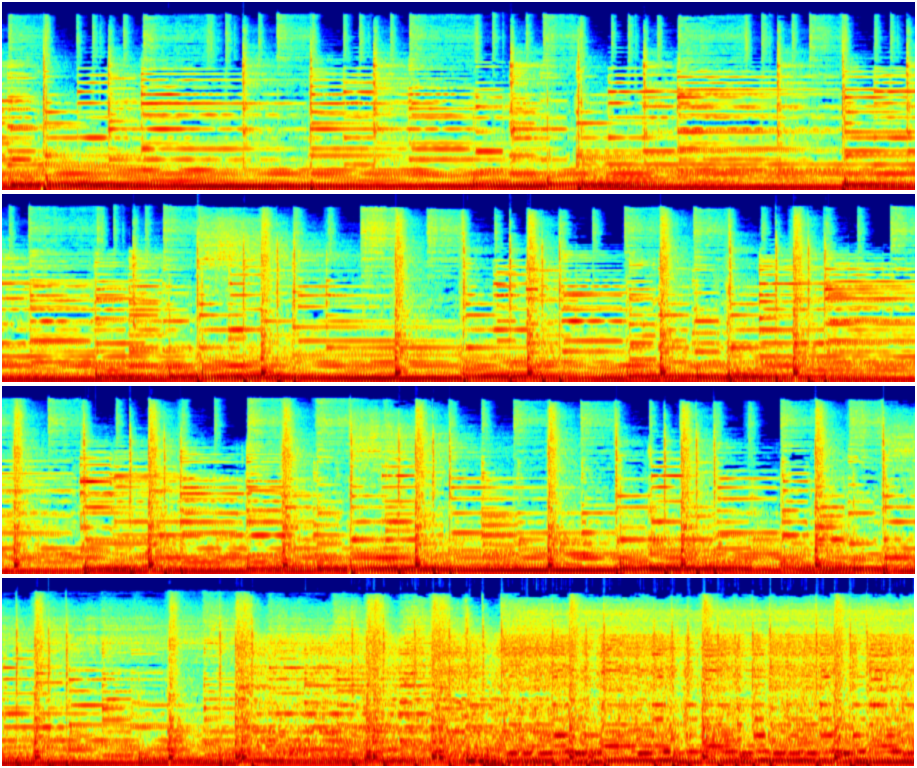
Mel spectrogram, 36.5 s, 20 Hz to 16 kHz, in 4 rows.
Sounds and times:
Music: 0:00.0 - 0:36.5.

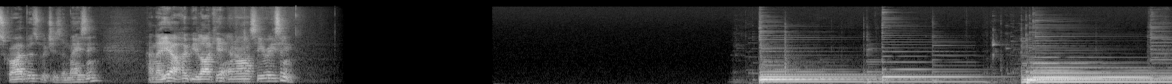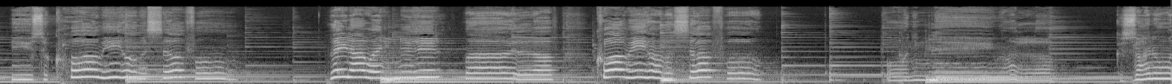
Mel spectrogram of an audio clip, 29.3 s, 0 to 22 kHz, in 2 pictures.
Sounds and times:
Acoustic guitar: 0:09.1 - 0:29.3.

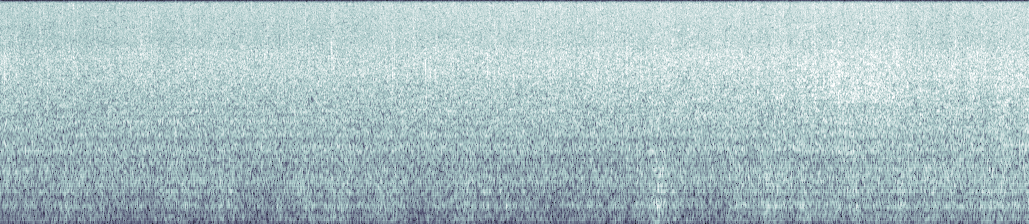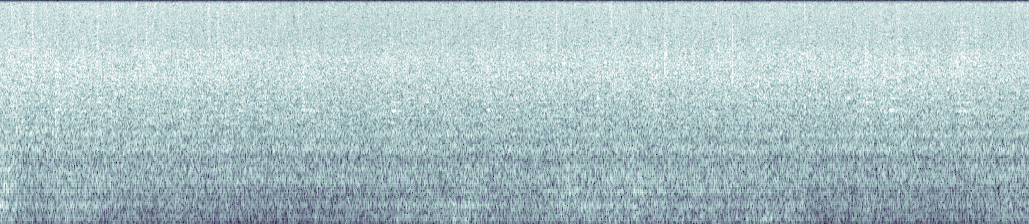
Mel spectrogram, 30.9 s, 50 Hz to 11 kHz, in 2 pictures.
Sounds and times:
Rain: 0:00.0 - 0:30.8.

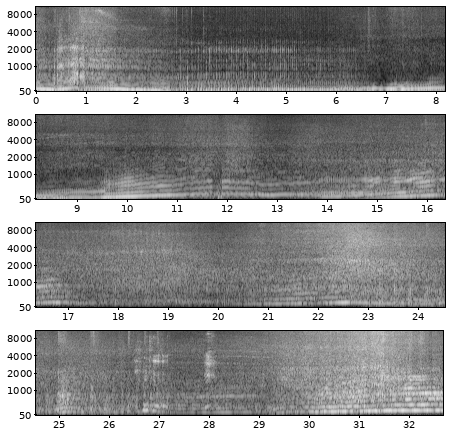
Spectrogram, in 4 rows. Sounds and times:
Accelerating, revving, vroom: 0:00.0 - 0:02.7, 0:07.0 - 0:17.0, 0:21.0 - 0:23.2, 0:27.6 - 0:32.6
Car: 0:00.0 - 0:32.6
Clatter: 0:02.6 - 0:07.4.

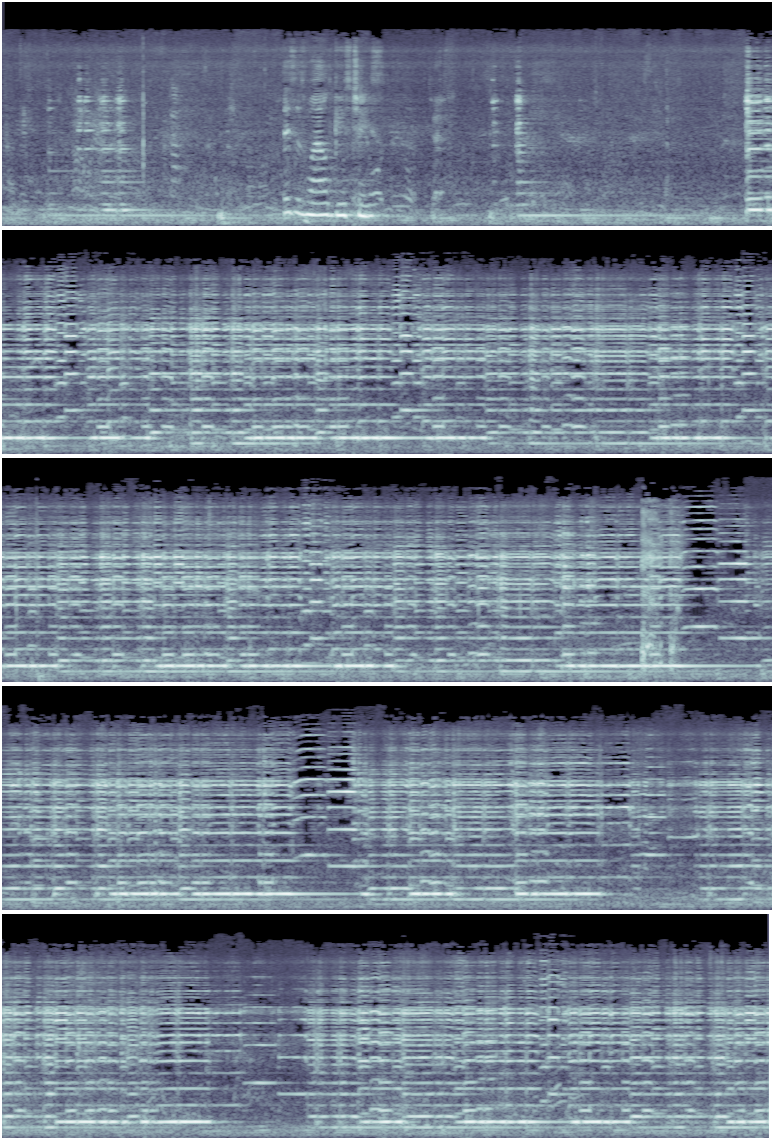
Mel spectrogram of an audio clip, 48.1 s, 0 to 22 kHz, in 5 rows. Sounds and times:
Violin, fiddle: 0:00.0 - 0:48.0.

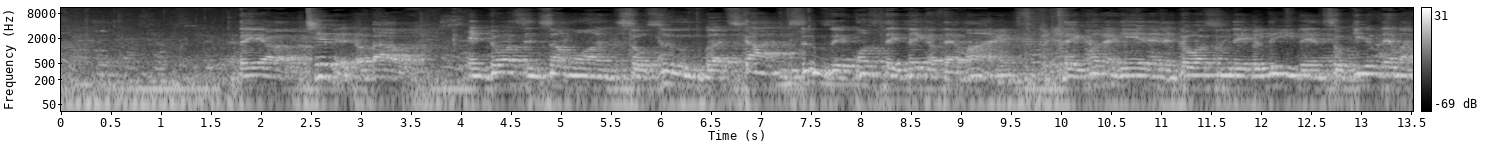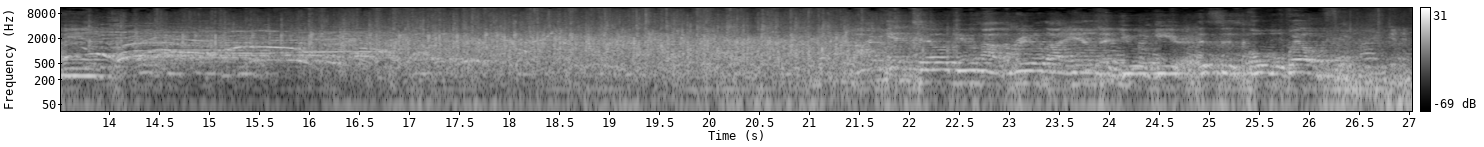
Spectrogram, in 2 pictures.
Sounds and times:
Male speech, man speaking: 0:01.7 - 0:15.4, 0:21.4 - 0:26.4.

